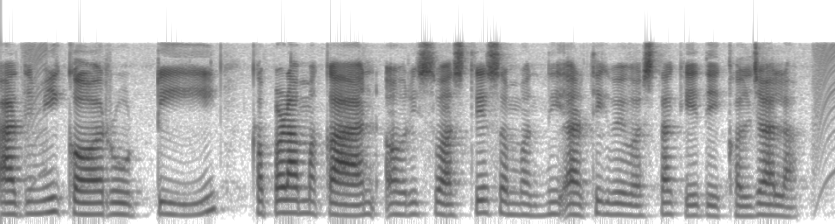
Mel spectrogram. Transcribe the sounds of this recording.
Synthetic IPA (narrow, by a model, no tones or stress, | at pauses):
ad̪mikəɾːoʈi | kəpɽaməkanəʋɾisʋast̪ʰjəsəmbənd̪ʱiʔaɾt̪ʰikʋjəʋəst̪ʰaked̪ekʰəld͡zala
